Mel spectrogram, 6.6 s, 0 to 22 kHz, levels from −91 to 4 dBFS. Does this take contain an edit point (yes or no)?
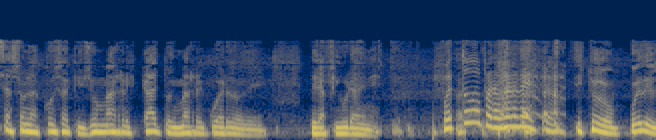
yes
